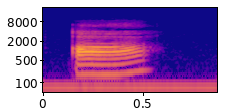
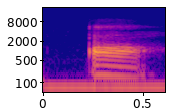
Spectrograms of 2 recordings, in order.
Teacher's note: The ah in father makes you open your mouth more.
